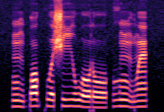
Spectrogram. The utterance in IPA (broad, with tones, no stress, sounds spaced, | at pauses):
ũ˨ ɡ͡b ɔ˦ kʷ ə˧ ʃ iː˧ w o˨ ɾ o˨ | ɣ ũ˦˨ ɡʷ ɛ̃˦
